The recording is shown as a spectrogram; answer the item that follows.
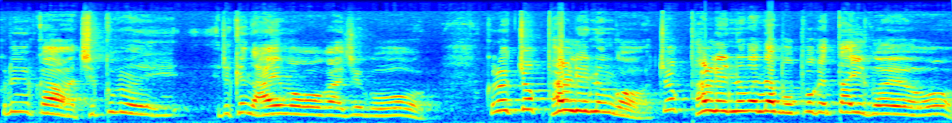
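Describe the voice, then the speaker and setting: A man with an extremely high pitch talks at a moderate pace with lively intonation. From South Korea. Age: 60s. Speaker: vlogger, Korean emigrant. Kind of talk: monologue vlog. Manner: animated.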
